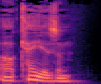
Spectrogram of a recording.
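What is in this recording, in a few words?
"archaism", British English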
